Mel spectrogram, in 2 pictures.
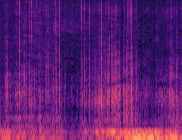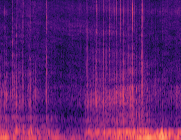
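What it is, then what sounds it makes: Cork surface being scratched. Close-up scratching on a cork surface produces a deep, bassy rumble. Rough, rhythmic strokes swell in two long waves, with a bright, rasping texture riding over the heavy low end.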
